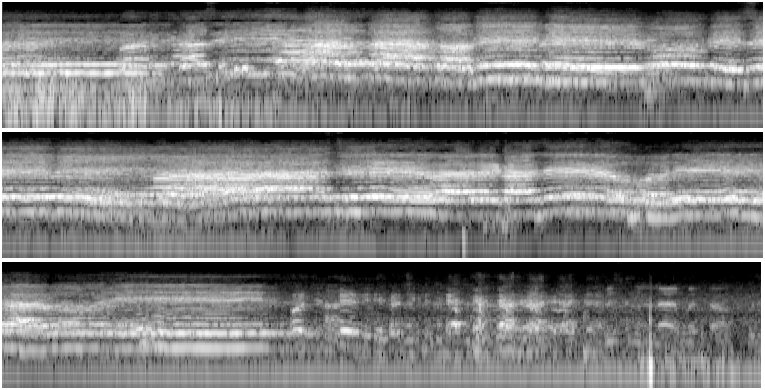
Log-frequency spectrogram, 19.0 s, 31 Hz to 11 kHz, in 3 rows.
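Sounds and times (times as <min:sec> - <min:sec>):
young men chanting in unison: 0:00.0 - 0:15.2.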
